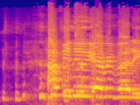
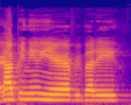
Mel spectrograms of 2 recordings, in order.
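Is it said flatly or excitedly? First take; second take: excitedly; flatly. First: It is said excitedly, with more energy. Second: It is said flatly, without much energy.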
